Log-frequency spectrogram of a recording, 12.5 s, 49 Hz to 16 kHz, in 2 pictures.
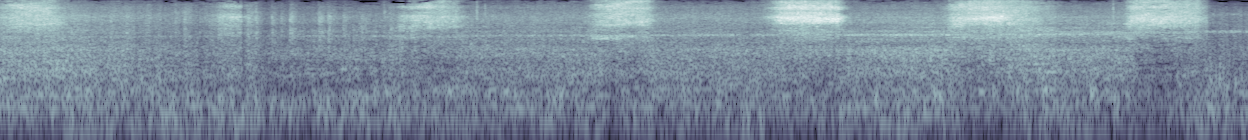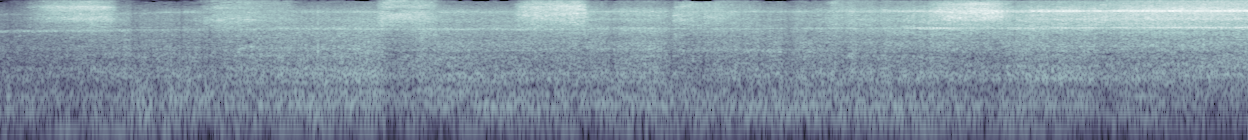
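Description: East Midlands Trains InterCity 125 (HST) running past, its Mark 3 coaches giving a steady rumble of wheels on rail with regular high hissing pulses about once a second. A thin high whine strengthens near the end as the rear Class 43 power car comes by.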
